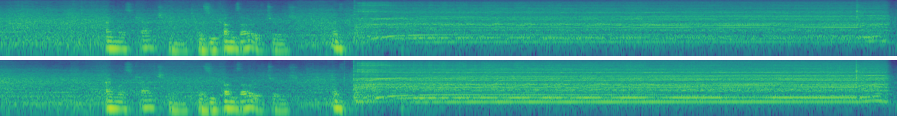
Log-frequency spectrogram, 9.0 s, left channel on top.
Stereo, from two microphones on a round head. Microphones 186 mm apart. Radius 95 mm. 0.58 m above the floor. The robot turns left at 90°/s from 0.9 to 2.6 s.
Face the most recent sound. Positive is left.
turn(degrees=-55)  # may be behind; listen again after turning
